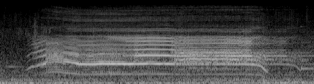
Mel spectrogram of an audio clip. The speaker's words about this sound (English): But a scream from Salvatore cut through the storm's roar.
